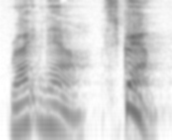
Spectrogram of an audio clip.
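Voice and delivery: sharp command. A narrator's reading. Tyke sends Francis running.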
